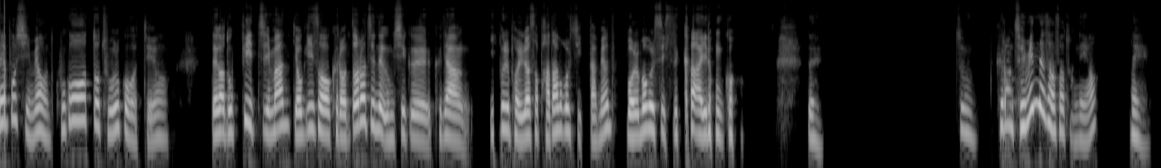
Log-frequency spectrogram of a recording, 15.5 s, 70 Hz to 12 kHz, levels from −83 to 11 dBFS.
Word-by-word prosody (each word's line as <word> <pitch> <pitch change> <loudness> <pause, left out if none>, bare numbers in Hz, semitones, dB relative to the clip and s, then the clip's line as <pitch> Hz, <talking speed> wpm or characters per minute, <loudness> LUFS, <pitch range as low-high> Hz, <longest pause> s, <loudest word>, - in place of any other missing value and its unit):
해 - - +6
보시면 220 - -3
그것도 300 +2 +1
좋을 220 +2 -1
것 215 -5 -1
같아요. 175 0 -8 0.6
‘내가 210 +2 +5
높이 215 +8 -1
있지만 230 +3 0
여기서 210 +1 +3
그런 185 -3 +1
떨어지는 255 -5 +4
음식을 175 -2 -3
그냥 180 -5 0 0.3
입을 225 +3 -1
벌려서 195 0 +2
받아먹을 220 +5 +2
수 205 -5 -16
있다면 190 +9 -3 0.2
뭘 185 -1 +5
먹을 230 +1 +6
수 220 -1 -11
있을까?‘ 200 +3 0
이런 200 -1 0
거. 195 +2 -4 0.9
네. 175 -6 -6 1.8
좀 210 -6 -8 0.2
그런 255 -1 -1
재밌는 405 - +4
상상 225 -6 +1
좋네요. 170 +9 -8 0.4
네. 170 -8 -7
210 Hz, 270 characters per minute, -23 LUFS, 185-235 Hz, 1.8 s, 해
